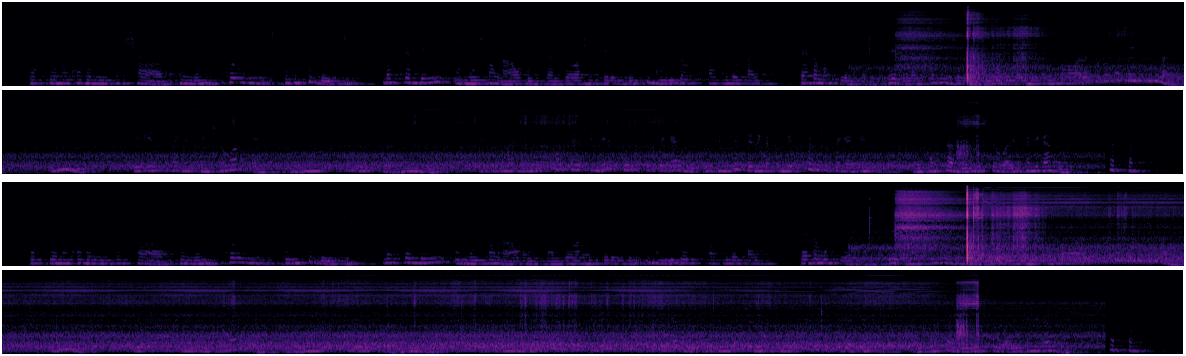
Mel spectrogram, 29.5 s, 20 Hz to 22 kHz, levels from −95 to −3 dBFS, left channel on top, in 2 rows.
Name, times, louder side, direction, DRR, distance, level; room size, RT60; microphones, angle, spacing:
voice 1, 0.3-15.8 16.4-28.3 28.6-29.0, left 1 dB, 55° left, 7 dB, 1.2 m, -72 dB
sound 1, 10.6-28.6, right 11 dB, 60° right, 0.4 m, -60 dB
12.5 x 7.6 x 7.0 m, 1.1 s
head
